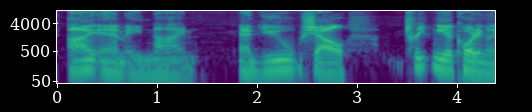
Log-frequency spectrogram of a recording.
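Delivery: slow, stately mock-grand proclamation; self-important. Mocking Liberty Twitter women with outsized egos, self-important.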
